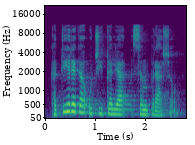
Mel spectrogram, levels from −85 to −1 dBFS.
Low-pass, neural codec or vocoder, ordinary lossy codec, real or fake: 10.8 kHz; none; none; real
